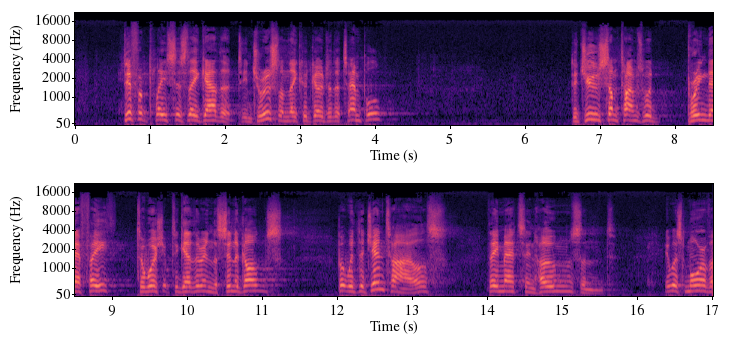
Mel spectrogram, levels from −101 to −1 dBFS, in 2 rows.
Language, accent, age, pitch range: English, British, 50-69, 175-215 Hz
